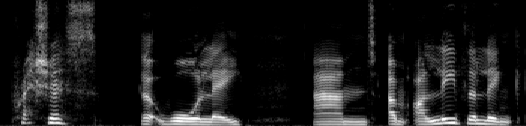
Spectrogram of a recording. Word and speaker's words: Whalley: you ever come to a little town called wally which is in the river valley is it in the river valley yeah it's spelled w w h a double l e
